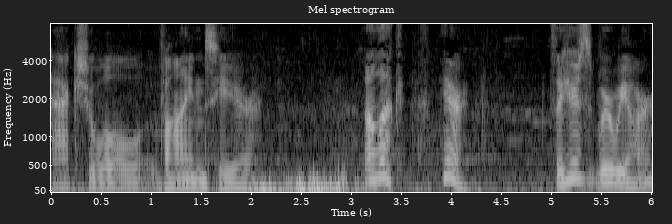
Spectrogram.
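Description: A man at a very slow pace, with music in the background. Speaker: travel vlogger. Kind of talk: casual vlog chat. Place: open country. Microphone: phone near.

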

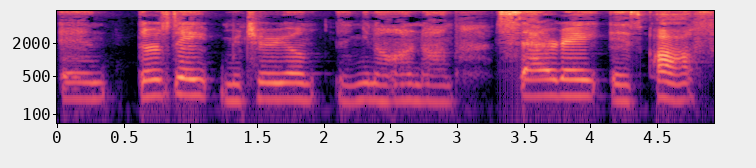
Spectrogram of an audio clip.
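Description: Over a quiet background, the voice keeps fairly even intonation. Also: woman. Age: 40s. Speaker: vlogger and art student. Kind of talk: casual vlog. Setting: at home. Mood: chatty, self-deprecating. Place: home room. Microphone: phone near.

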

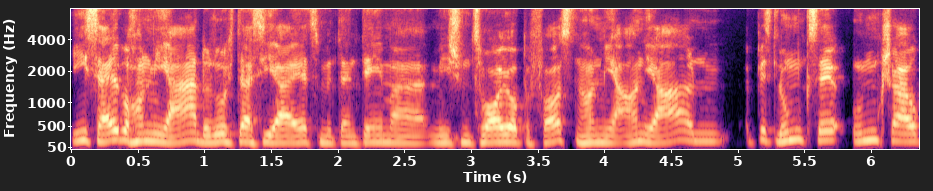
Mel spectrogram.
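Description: A man's fairly high voice at a fairly quick pace, with fairly even intonation and a quiet background. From South Tyrol, Passeier valley; South Tyrol, Italy. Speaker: finance YouTuber. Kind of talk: interview.

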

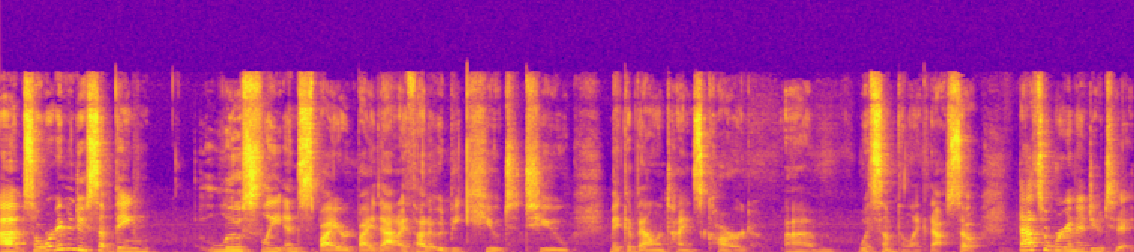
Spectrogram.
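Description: Over light background noise, a woman with a medium pitch talks at a fairly quick pace with lively intonation. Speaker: card making channel host. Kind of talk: live stream crafting tutorial. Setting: home room, live stream. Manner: animated. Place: home room.

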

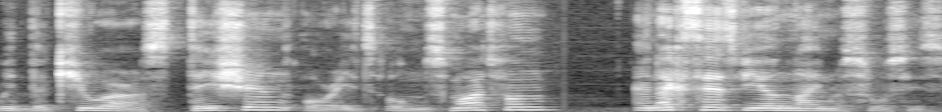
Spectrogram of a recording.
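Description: Lively intonation marks this man's speech. He has a fairly high pitch and a French accent. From France. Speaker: philosophy teacher. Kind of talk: scripted narration.

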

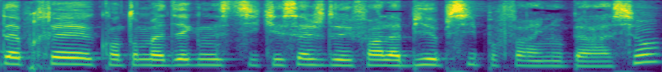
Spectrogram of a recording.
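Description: With ordinary pitch variation, this voice carries a dark, mellow tone. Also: woman. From Algeria, Algiers. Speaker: stand-up comedian. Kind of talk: casual chat.

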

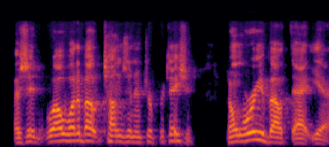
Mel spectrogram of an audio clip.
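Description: Against a quiet background, the pitch varies in an ordinary way. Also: man. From Calgary, Canada; Canada. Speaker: pastor guest. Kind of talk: fervent prayer in the spirit, then casual testimony. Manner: animated, fervent and rhythmic in prayer. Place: home room. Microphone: earbuds.

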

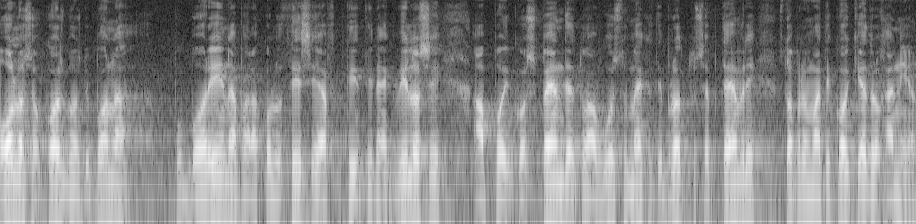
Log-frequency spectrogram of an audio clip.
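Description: A man moves at a moderate pace, and his pitch varies in an ordinary way. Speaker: regional government official. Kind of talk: press statement. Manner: formal. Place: office. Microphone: handheld.

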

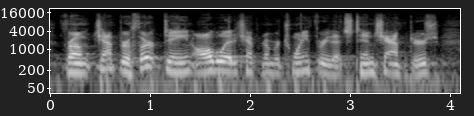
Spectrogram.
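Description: A man speaks at a moderate pace in a high pitch. The background is quiet. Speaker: pastor. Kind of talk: sermon. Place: church.

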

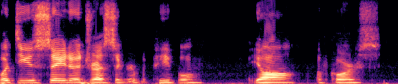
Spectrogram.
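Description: With a Virginia accent, a man speaks at a moderate pace. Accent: Southern American, Virginia. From southeastern Virginia, USA. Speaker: accent tag vlogger. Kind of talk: casual talk to camera, accent word list. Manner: casual, hesitant. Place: home room. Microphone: webcam.

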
